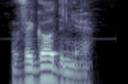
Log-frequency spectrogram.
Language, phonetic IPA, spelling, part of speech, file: Polish, [vɨˈɡɔdʲɲɛ], wygodnie, adverb, Pl-wygodnie.ogg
